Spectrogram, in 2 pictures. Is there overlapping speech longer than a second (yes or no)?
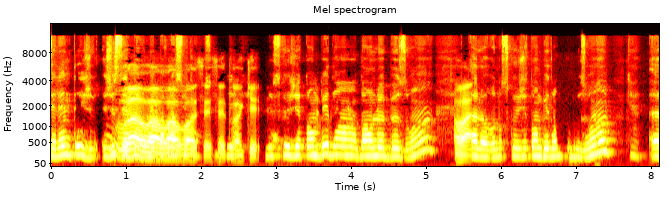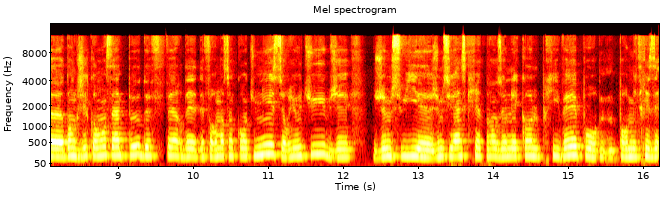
yes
